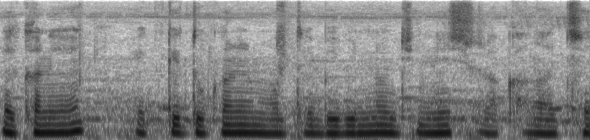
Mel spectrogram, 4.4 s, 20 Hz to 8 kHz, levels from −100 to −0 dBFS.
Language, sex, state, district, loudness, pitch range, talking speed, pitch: Bengali, male, Tripura, West Tripura, -16 LUFS, 115-125 Hz, 110 wpm, 120 Hz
